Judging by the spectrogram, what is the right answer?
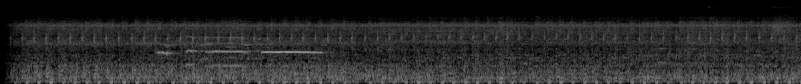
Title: maingay na makina ng motor. piston slap lang yan watch before and after video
